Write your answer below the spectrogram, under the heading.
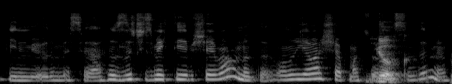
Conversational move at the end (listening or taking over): taking over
